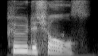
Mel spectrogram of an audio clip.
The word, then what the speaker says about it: Coup de chance: Coup de chance.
